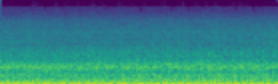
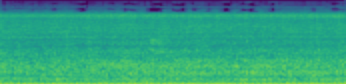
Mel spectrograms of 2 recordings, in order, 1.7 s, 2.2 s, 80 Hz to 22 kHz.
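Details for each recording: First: Corvette just started on the second try in the 40s °F, usually needing three attempts: lumpy, uneven idle beat with occasional stumbles in the exhaust pulse; definitely a little misfire at idle. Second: Corvette idling in freezing cold on non-ethanol 91 octane fuel: steady, even low rumble with no misses, stumbles or knocks; running really good, just purring.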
